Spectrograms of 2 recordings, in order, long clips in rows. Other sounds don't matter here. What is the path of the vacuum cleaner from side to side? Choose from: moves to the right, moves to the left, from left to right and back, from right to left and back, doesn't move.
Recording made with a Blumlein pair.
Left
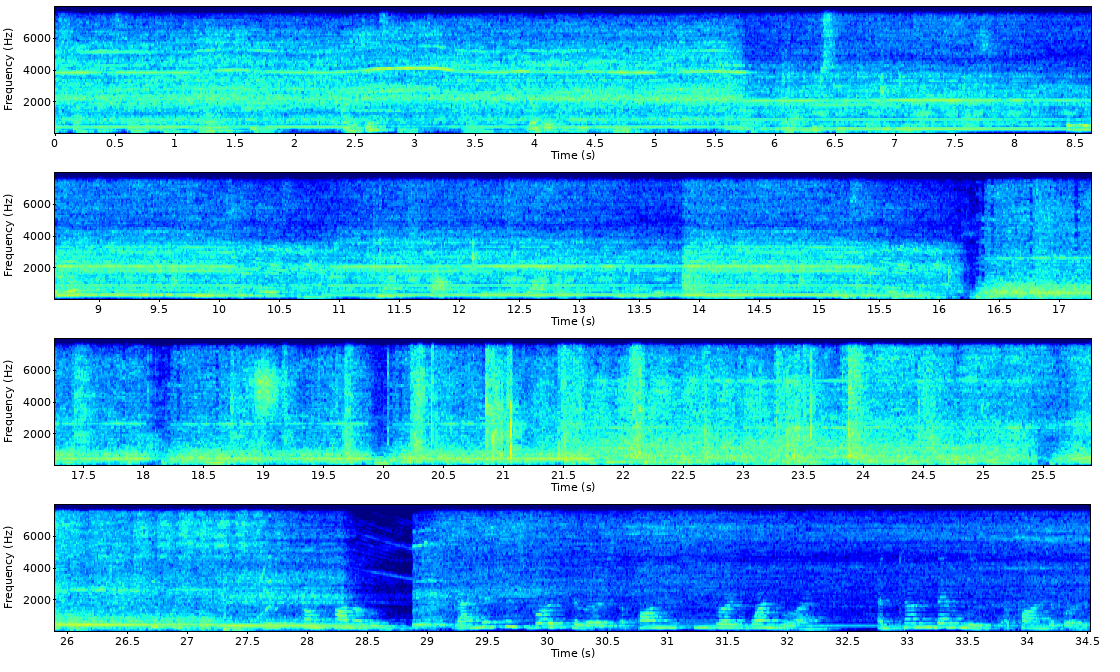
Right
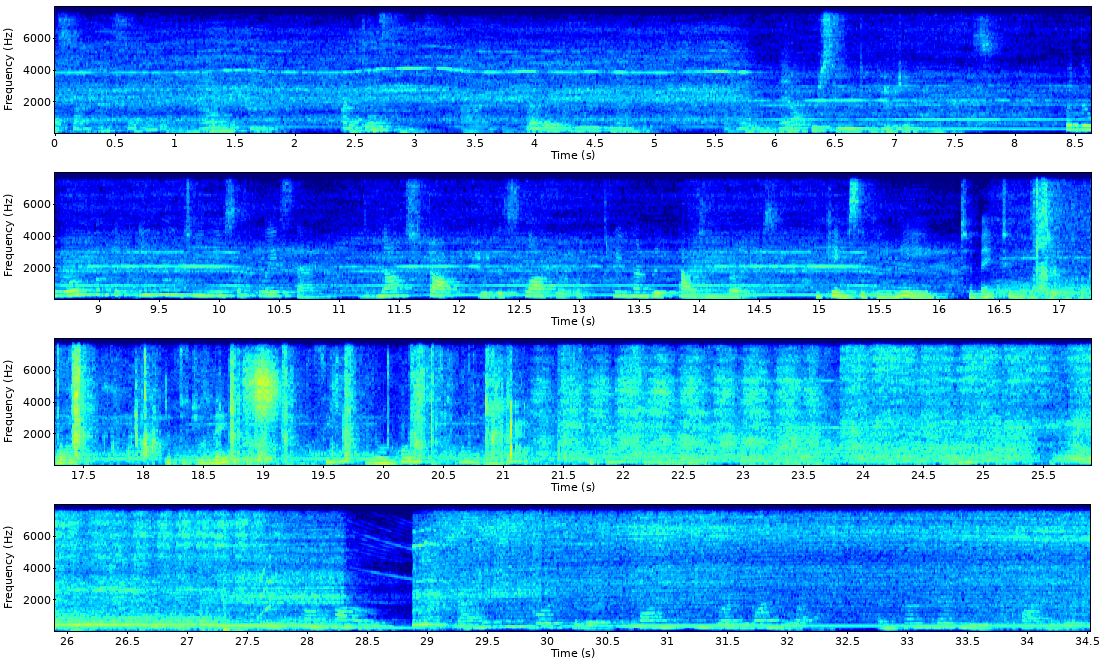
moves to the right.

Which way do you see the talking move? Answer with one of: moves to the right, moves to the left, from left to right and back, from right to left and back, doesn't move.
from left to right and back.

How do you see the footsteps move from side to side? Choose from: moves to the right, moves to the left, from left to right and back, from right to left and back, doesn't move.
moves to the left.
